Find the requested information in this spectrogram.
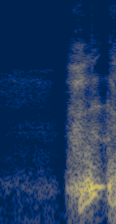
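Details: A child gives a single short, abrupt cough after a brief quiet moment while answering questions.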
